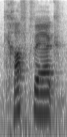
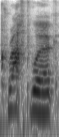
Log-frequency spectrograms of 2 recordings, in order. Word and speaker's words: Kraftwerk: will probably say immediately kraftwerk or rather craft work as the english tend to pronounce it the definitely the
